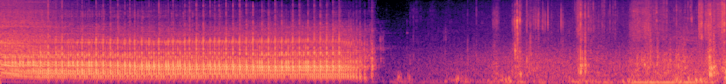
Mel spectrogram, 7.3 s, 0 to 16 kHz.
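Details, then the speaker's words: Poulan 1800 Wood Shark chainsaw after carburetor rebuild, hand-filed chain, cutting wood: crisp, even two-stroke buzz steady under cut, then drops off with chips and handling noise; runs healthy. "definitely ain't winning any races and you could probably see the chips coming off of that"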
